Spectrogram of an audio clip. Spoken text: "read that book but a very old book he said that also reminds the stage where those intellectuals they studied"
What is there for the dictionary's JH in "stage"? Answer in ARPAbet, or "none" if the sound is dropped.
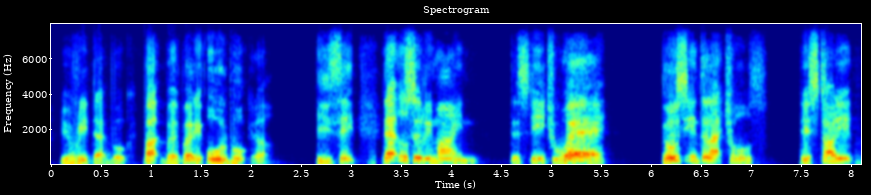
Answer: CH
